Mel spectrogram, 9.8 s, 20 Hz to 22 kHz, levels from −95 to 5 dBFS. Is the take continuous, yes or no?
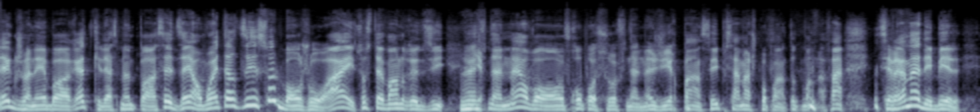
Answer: no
